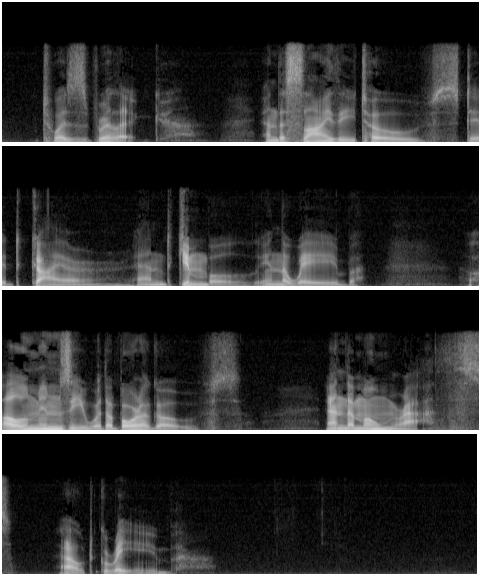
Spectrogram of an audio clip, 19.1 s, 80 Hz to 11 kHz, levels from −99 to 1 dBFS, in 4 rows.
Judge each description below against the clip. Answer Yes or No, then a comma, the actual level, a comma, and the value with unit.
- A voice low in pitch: Yes, very low, 85 Hz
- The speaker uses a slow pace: Yes, slow, 70 wpm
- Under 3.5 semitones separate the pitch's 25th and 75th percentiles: Yes, average, 2.8 semitones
